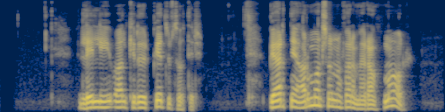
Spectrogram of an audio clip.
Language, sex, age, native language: Icelandic, male, 40-49, Icelandic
